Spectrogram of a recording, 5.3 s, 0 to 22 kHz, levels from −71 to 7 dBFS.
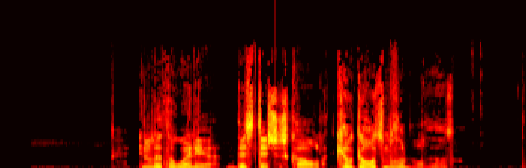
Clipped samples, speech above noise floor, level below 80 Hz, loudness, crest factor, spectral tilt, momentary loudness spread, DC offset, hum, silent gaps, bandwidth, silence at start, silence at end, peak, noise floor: under 0.1%; 40 dB; -52 dBFS; -16 LUFS; 20 dB; -2 dB/octave; 19 LU; under 0.1%; none; none; 16.5 kHz; 1.4 s; 0.75 s; 0 dBFS; -58 dBFS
